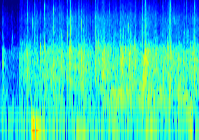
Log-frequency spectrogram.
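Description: Applause from an audience at a university law awards ceremony, a steady, dense clatter of many hands clapping that swells right after a brief pause and continues evenly throughout.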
